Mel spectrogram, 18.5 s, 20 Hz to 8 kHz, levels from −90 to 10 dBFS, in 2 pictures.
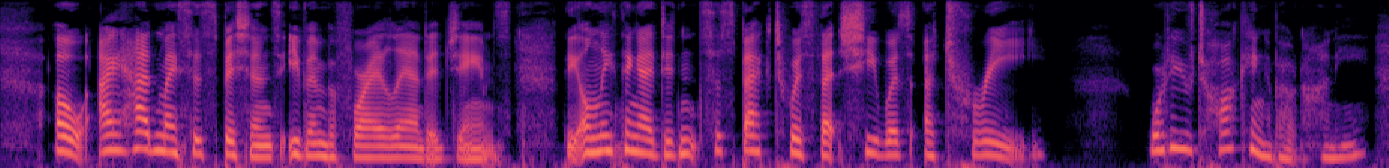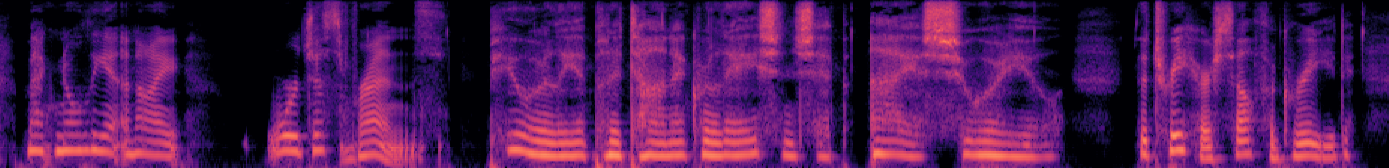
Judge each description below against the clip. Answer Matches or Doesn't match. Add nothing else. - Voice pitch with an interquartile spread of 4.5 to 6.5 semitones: Matches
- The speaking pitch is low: Doesn't match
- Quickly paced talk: Doesn't match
